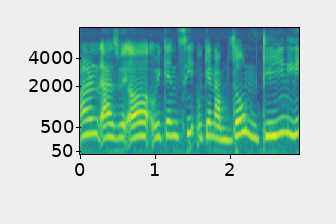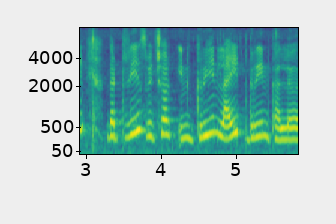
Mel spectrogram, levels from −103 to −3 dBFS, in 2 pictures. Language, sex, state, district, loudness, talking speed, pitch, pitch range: English, female, Chandigarh, Chandigarh, -15 LUFS, 195 wpm, 310 Hz, 275-335 Hz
